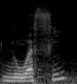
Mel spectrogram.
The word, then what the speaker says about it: NWFE: It's pronounced in Arabic, Nuwafi.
